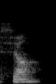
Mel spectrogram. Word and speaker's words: Xiao: Yeah, Eric Shell. Eric Shell. I can't pronounce it. It's it's X I A O.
